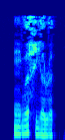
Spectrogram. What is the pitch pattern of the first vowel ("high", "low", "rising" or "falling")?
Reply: rising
